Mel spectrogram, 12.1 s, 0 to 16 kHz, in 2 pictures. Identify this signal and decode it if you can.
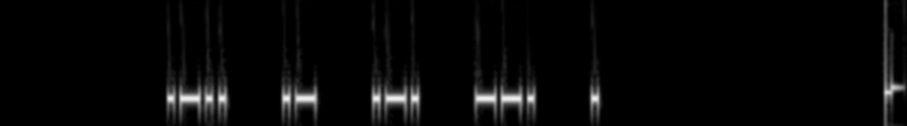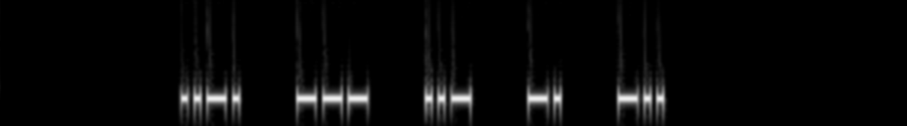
Morse code, heard as a keyed tone, about 28 wpm, spaced as for 16 wpm, 700 Hz. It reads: LARGE FOUND
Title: 3x Character Spacing - Top 500 Words - 28wpm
